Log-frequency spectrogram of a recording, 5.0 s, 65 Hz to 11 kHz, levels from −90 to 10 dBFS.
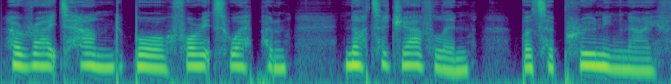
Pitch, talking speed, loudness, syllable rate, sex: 185 Hz, 165 wpm, -18 LUFS, 4.6 syllables/s, female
